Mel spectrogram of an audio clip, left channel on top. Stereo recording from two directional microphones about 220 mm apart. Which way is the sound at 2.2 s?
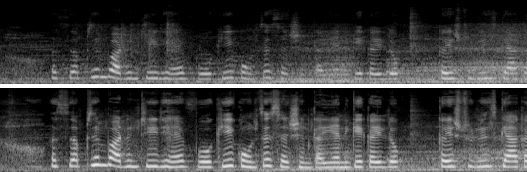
45° right (ahead or behind).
